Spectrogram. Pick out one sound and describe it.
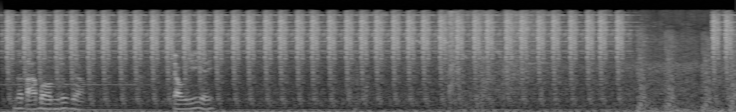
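A machine gun fires in rapid, steady bursts.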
